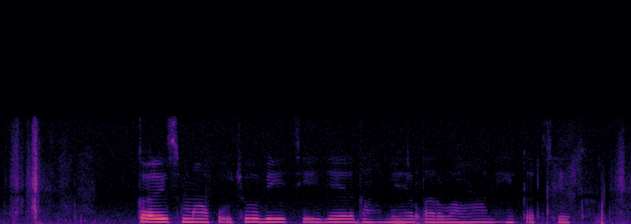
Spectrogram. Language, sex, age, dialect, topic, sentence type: Magahi, female, 56-60, Northeastern/Surjapuri, banking, statement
